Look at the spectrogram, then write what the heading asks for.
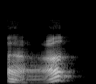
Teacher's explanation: going from the middle of it or just below the middle of your voice to the bottom and then up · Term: third tone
